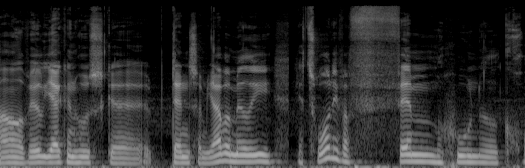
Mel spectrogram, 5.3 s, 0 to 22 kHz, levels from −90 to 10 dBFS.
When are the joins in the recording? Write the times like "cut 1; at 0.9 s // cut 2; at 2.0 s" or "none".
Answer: cut 1; at 2.9 s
